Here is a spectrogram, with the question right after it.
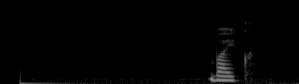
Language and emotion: Russian, neutral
